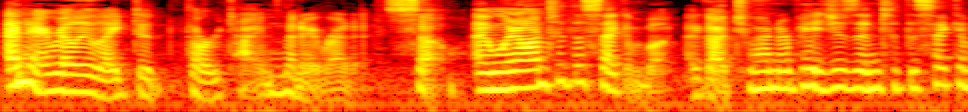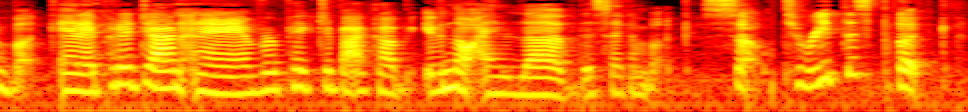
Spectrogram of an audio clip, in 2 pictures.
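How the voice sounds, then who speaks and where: A young woman talking casually to viewers as a book vlogger, in an excited, rambling, giggly way, keeping her volume down a little. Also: medium pitch, fast, few pauses. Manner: hushed, holding volume down for sleeping child. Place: indoors at home. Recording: clear heater hum behind voice.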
